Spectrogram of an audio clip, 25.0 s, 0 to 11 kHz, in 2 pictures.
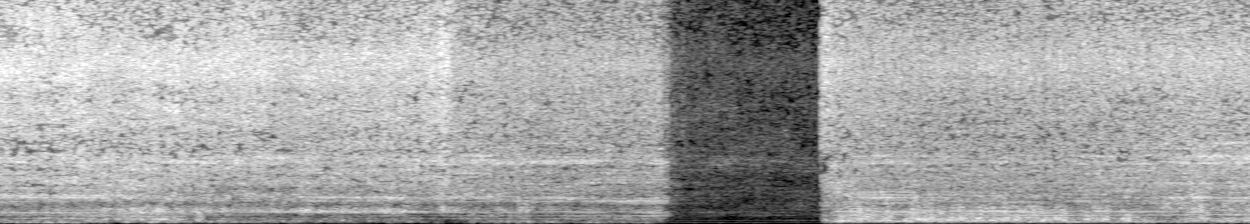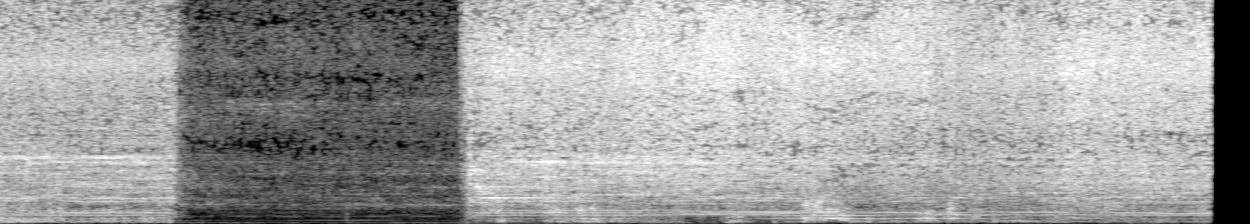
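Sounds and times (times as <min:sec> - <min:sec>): water jet spraying: 0:00.0 - 0:06.8, 0:08.2 - 0:14.3, 0:17.2 - 0:24.7
steady hum: 0:00.0 - 0:24.7.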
